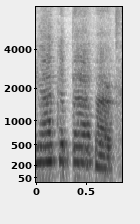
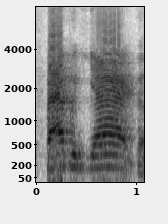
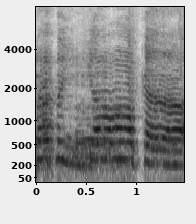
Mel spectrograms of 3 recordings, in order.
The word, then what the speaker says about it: Baba Yaga: Stay away from Yaga Baba. Baba Yaga. Baba Yaga.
